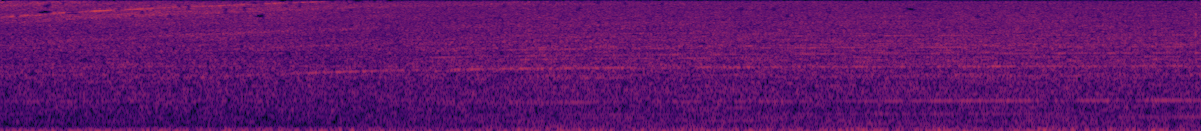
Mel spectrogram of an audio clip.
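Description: Airliner jet engines spooling up to takeoff thrust on a gusty crosswind departure, a loud, steady roar with a faint rising whine that holds throughout, with no talk.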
